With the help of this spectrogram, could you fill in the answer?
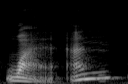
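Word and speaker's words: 완안 (晚安): 하나하나 천천히 끊으면. 삼성의 완두콩 할 때 완자예요. 근데 이제 성조가 들어가니까 발음이 좀 뭐지? 이렇게 들을 수 있어요. 완안, 완, 완, 완두콩 완, 완안. 그 다음에 안, 우리 안녕할 때 안이에요. 성조를 넣어야 돼. 안.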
